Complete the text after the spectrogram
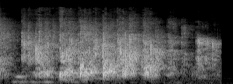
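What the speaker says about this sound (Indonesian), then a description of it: "beri aplaus kelompok 4" Classroom applause for a student group after its presentation, a short burst of brisk hand clapping from a small group lasting about two seconds before stopping abruptly.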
